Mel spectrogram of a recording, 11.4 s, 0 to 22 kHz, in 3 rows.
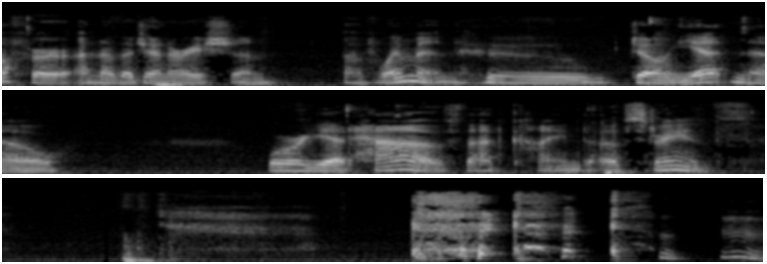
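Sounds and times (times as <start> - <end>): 
speech: 0.0 - 4.2, 5.2 - 7.6
short voiced catch of breath: 4.5 - 5.1, 8.4 - 9.3
harsh rasping coughing fit: 9.7 - 11.0.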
